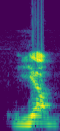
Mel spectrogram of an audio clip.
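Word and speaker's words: יום: Non, regarde le O. La voyelle est après le. Ça se prononce yom.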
